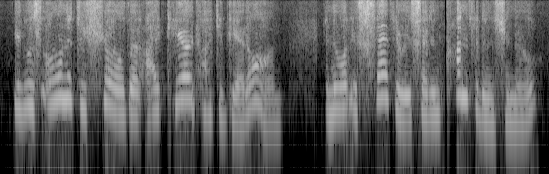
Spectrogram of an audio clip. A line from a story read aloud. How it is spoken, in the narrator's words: cried Meg, much alarmed at the thought of what might follow from her careless speech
